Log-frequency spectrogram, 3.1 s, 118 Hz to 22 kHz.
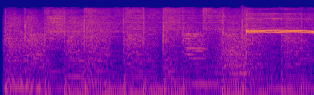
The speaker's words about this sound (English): back with you at the Kohl Center as that was the whistle. Second half is underway. Wisconsin hosting Penn State, and the Badgers down 40-26.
